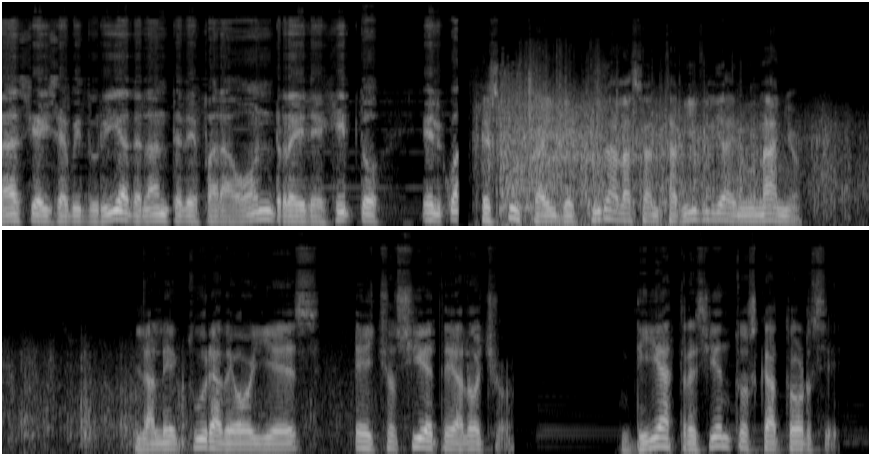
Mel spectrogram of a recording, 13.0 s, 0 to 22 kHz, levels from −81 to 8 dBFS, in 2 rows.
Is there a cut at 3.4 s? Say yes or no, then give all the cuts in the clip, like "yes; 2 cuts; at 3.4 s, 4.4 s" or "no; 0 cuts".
no; 0 cuts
